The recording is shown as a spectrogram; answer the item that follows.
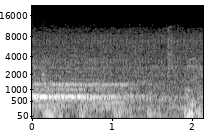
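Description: A crowd chanting or singing in unison, holding long notes over a steady drum beat.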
